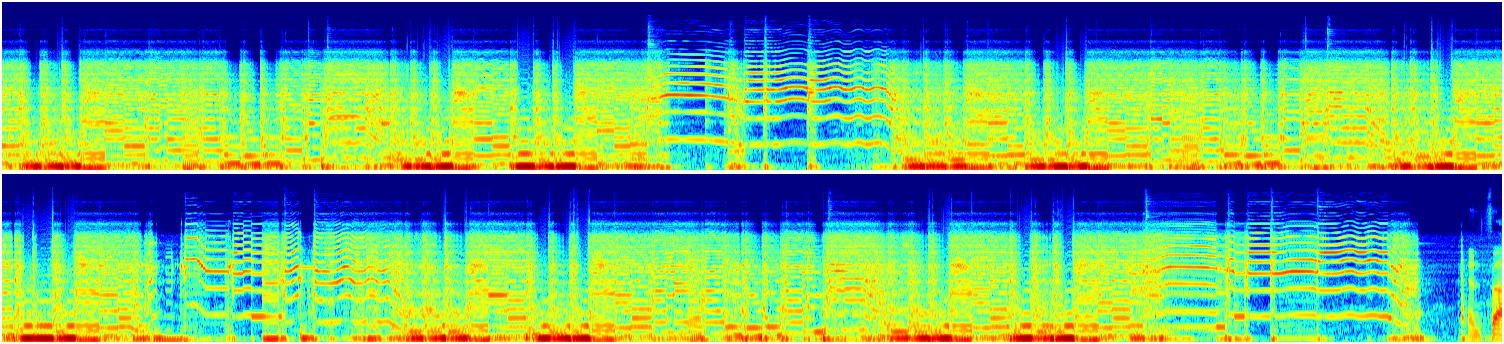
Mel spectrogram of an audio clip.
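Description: Gibson Les Paul electric guitar tuned to drop D, played through a distorted amp. A repeating low riff is broken three times by sustained high notes with wide vibrato, and the playing stops just before the end.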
